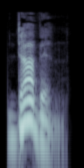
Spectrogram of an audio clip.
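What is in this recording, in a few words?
"dobbin", British English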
